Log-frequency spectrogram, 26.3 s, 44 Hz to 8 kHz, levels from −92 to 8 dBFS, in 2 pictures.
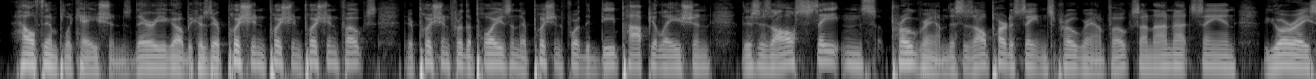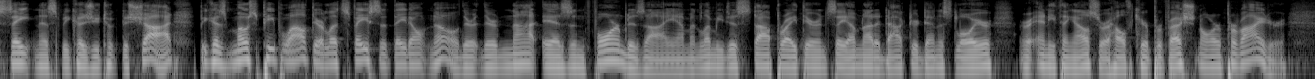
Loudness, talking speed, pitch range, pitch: -32 LUFS, 205 wpm, 100-120 Hz, 105 Hz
